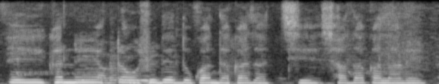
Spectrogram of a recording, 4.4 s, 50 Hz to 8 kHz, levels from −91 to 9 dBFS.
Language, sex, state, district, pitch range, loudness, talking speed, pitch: Bengali, female, West Bengal, Cooch Behar, 210-240 Hz, -14 LUFS, 125 wpm, 220 Hz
